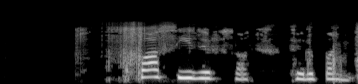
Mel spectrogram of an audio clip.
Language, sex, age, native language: Icelandic, male, 8, Icelandic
